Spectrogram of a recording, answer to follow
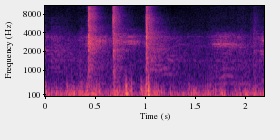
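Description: Three sharp hand claps in quick succession, about a quarter of a second apart, over a low background murmur of voices.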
